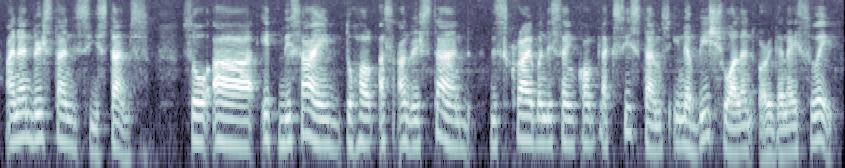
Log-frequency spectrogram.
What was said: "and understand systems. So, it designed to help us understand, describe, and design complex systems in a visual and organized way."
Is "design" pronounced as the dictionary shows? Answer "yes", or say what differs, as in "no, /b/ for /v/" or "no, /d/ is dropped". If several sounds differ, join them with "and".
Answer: no, /s/ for /z/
